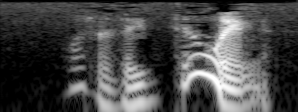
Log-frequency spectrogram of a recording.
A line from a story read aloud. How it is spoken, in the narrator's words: Elana exclaimed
